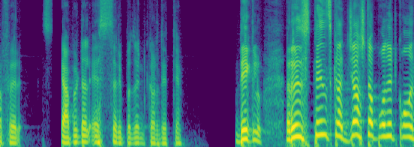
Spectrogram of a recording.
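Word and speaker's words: κ: of unit of इसको क्या pronounce करते हैं कापा प्रोनाउंस करते हैं और यहां से ही प्रॉब्लम आनी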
